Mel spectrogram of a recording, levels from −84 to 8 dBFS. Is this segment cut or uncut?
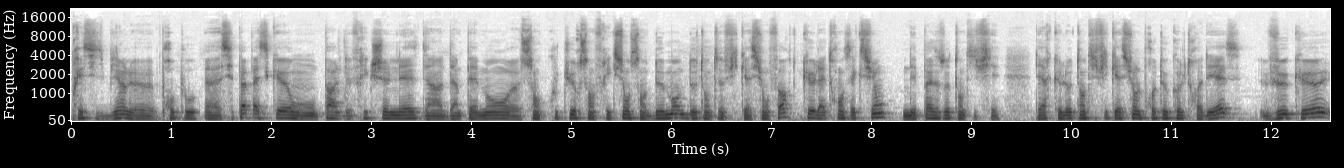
cut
